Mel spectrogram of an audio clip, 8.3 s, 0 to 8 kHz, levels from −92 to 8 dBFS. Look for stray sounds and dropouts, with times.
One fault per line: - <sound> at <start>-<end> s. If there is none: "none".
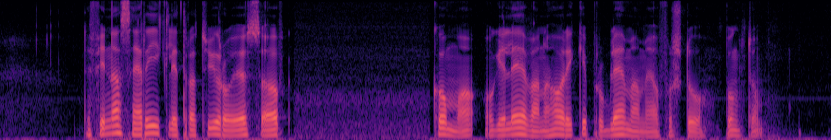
none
